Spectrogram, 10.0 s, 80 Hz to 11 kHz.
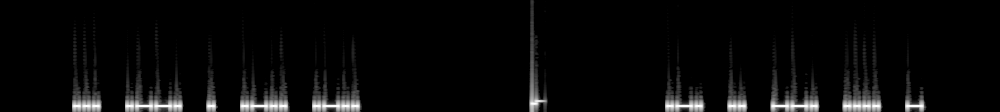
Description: Morse code, heard as a keyed tone, about 25 wpm, spaced as for 18 wpm, 700 Hz. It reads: SPELL RIGHT
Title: 2x Character Spacing - Top 300 Words - 25wpm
